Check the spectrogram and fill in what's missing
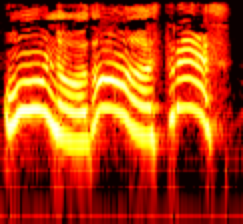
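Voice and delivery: high, loud counting out; loud high countdown. Acted. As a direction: count them off to jump. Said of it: "Tlacuache began to count".

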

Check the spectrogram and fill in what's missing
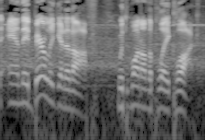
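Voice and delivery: ordinary talk, nothing marked

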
